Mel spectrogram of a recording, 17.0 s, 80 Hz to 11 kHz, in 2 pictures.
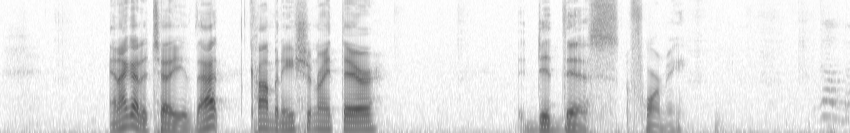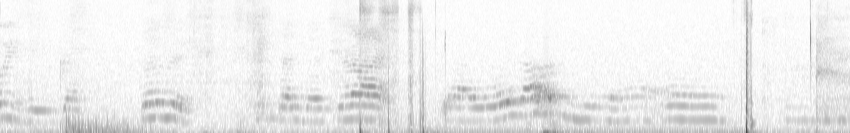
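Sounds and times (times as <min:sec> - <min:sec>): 
speech: 0:01.1 - 0:03.8, 0:05.2 - 0:06.9
baby babbling and cooing: 0:08.2 - 0:16.6.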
